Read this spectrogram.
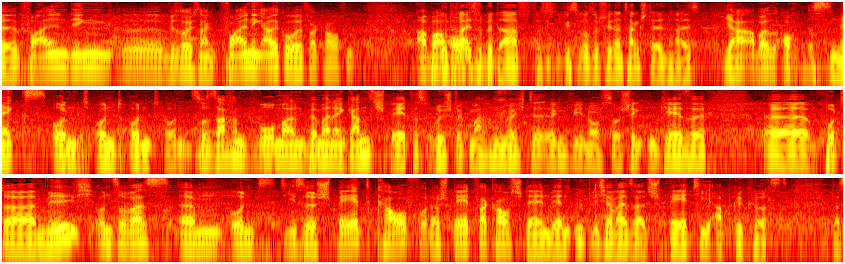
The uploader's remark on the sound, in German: SEG042 34C3 - Tag 3. Technischer Hinweis: Das Rohmaterial wurde versuchsweise mit unterschiedlichen auphonic-Varianten nachbearbeitet. Letztlich ist aber auch dieser “Soundveredler” an seine Grenzen gekommen, da die Area einfach sehr, sehr voll mit sehr, sehr lebendigen UND LAUTEN Menschen war.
